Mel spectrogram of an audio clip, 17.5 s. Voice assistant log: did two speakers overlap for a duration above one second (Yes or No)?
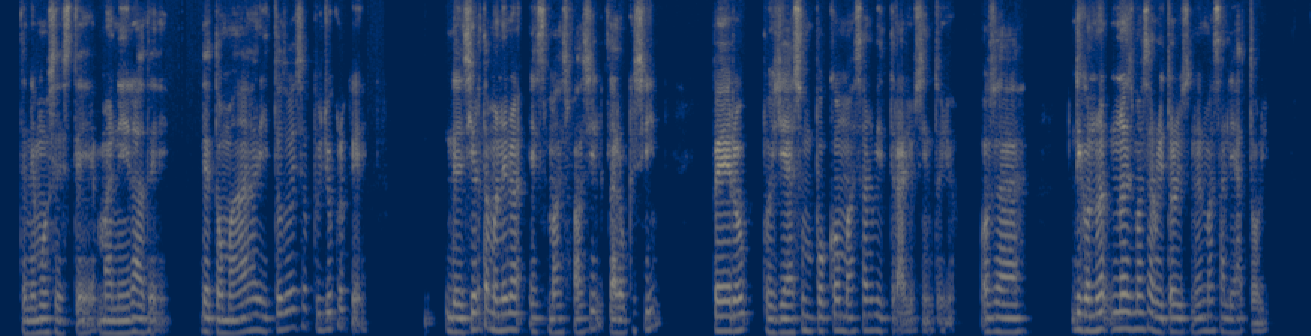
No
